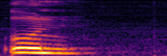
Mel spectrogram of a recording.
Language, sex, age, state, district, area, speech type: Bodo, female, 30-45, Assam, Kokrajhar, rural, read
